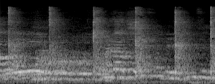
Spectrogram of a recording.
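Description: Hands clapping in a steady rhythm, about two claps a second, over a woman's voice through the microphone.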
